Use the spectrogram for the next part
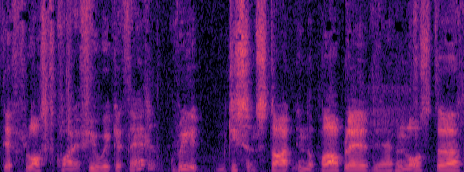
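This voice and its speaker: A man from Zimbabwe with a Zimbabwean accent doing live cricket commentary, talking in a hesitant way with frequent pauses and fillers. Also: medium pitch, a little hiss or hum. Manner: hesitant, many uh fillers, laughs easily.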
